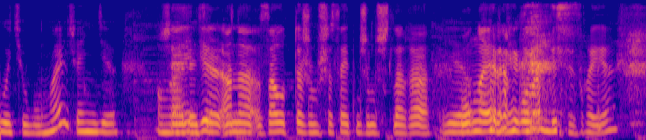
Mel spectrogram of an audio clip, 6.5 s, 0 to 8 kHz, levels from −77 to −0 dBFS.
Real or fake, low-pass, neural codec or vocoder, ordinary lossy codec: fake; 7.2 kHz; vocoder, 22.05 kHz, 80 mel bands, Vocos; MP3, 64 kbps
